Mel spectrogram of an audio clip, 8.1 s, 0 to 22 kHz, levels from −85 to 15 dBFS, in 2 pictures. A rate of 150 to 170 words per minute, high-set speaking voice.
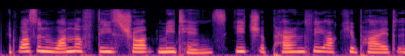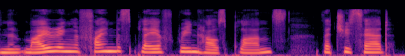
Yes: average, 165 wpm; high, 220 Hz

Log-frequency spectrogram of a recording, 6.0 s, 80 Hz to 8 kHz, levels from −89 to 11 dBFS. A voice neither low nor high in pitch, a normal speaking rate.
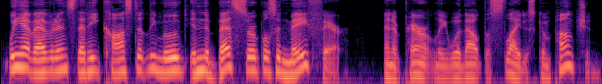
Yes: medium, 145 Hz; average, 190 wpm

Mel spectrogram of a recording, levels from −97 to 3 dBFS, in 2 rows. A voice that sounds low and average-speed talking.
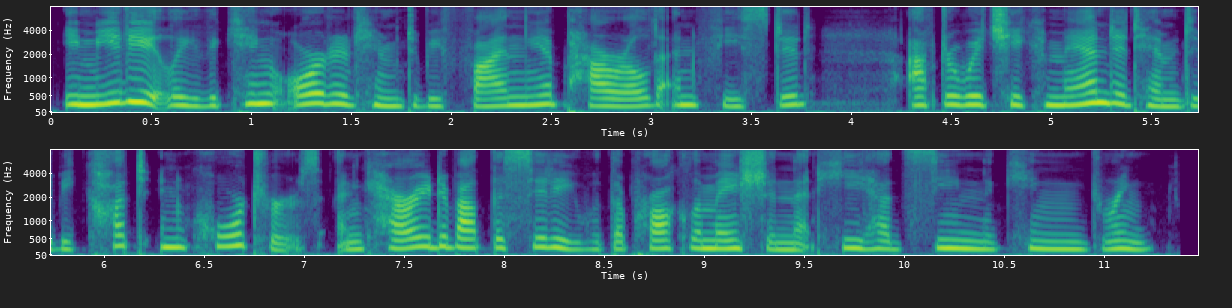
No: high, 230 Hz; average, 190 wpm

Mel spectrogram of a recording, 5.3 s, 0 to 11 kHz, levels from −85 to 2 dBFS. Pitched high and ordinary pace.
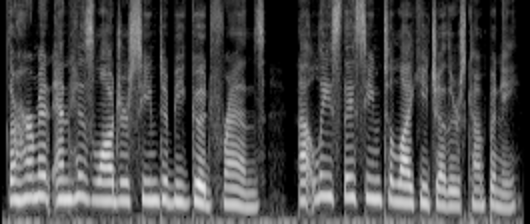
No: high, 235 Hz; fast, 215 wpm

